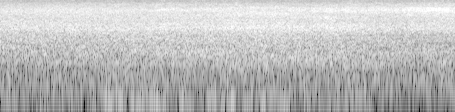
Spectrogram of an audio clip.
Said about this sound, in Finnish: aallot on korkeita, ylimetrisiä. Ne on erittäin harvinaisia tässä Päijänteellä.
